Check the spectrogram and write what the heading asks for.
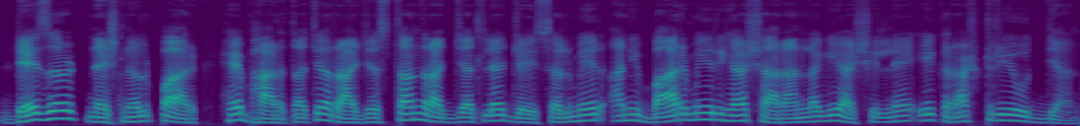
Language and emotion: Goan Konkani, neutral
